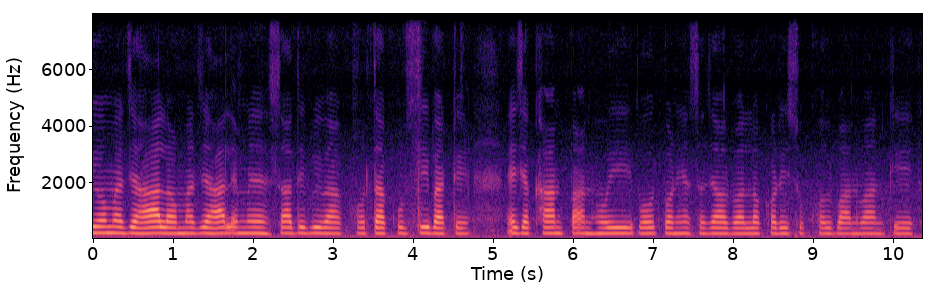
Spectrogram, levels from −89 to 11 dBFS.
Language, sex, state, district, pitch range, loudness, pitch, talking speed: Hindi, female, Uttar Pradesh, Deoria, 195-205 Hz, -18 LUFS, 200 Hz, 145 wpm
